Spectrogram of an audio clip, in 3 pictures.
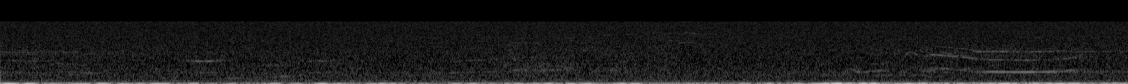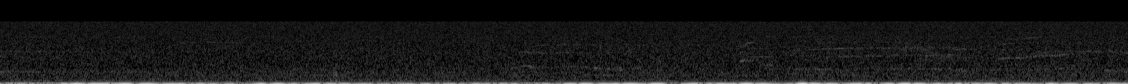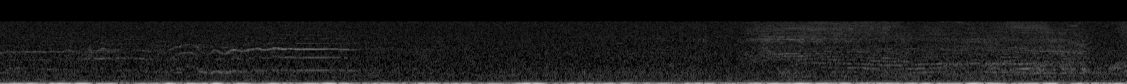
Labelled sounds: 1.9	2.3	killer whale, Bigg's (transient), 0.99 to 1.2 kHz
9.2	10.1	killer whale, Bigg's (transient), 1.1 to 2.1 kHz
19.4	19.6	killer whale, Bigg's (transient), 1.9 to 2.1 kHz
21.3	22.0	killer whale, Bigg's (transient), 1.2 to 1.6 kHz
22.5	23.8	killer whale, Bigg's (transient), 1.6 to 2.1 kHz
24.3	26.0	killer whale, Bigg's (transient), 1.3 to 2.5 kHz
30.0	30.6	killer whale, Bigg's (transient), 1.5 to 3.3 kHz
31.3	31.6	killer whale, Bigg's (transient), 0.86 to 0.96 kHz
32.6	33.3	killer whale, Bigg's (transient), 1.7 to 2.1 kHz

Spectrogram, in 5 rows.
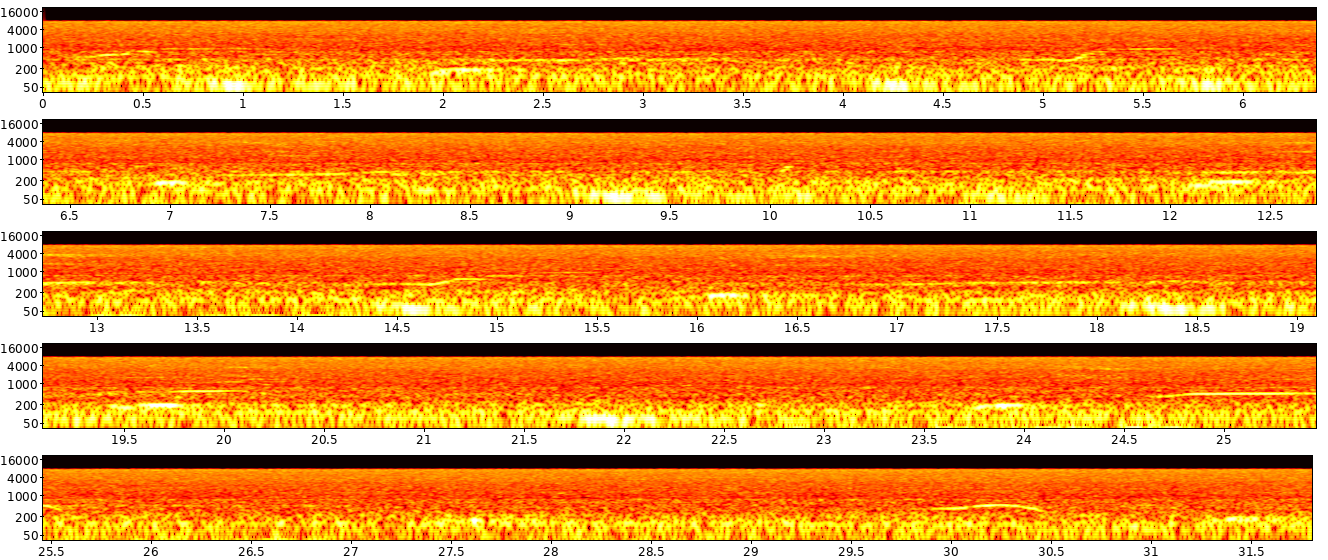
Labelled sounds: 0.6	0.9	humpback whale, 0.90 to 0.99 kHz
5.3	5.7	humpback whale, 0.83 to 1.0 kHz
12.6	12.9	humpback whale, 3.6 to 3.8 kHz
15.2	15.5	humpback whale, 0.93 to 0.99 kHz

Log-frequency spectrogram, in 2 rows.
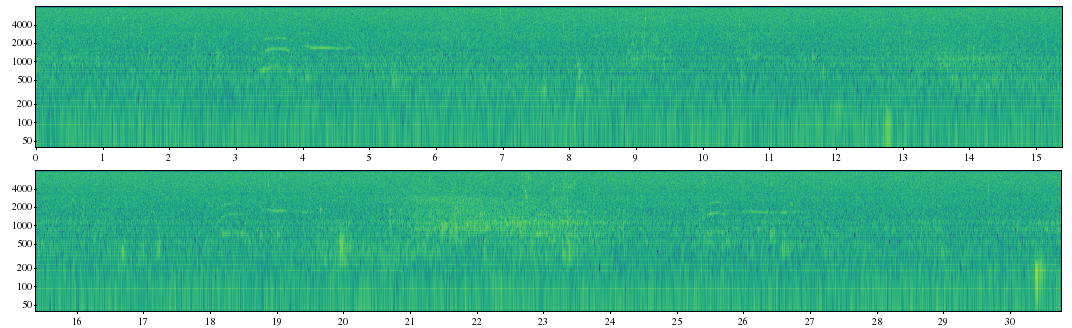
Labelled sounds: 3.3	5.3	killer whale, Bigg's (transient), Gulf of Alaska transient, 0.55 to 2.5 kHz
18.1	19.8	killer whale, Bigg's (transient), Gulf of Alaska transient, 0.53 to 2.4 kHz
25.3	27.0	killer whale, Bigg's (transient), Gulf of Alaska transient, 0.55 to 2.5 kHz

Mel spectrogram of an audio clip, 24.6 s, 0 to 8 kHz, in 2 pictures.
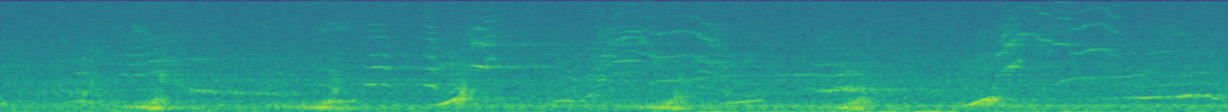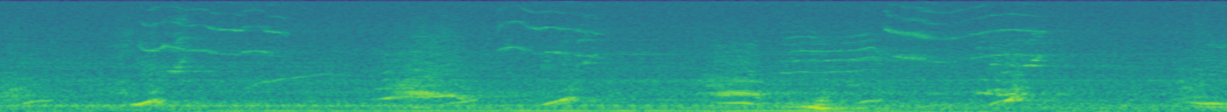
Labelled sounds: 1.2	2.1	humpback whale, 0.86 to 1.7 kHz
3.6	4.0	humpback whale, 1.1 to 1.9 kHz
4.7	5.0	humpback whale, 1.2 to 2.8 kHz
6.1	7.5	humpback whale, 0.83 to 5.5 kHz
7.9	8.2	humpback whale, 0.86 to 0.99 kHz
10.0	11.5	humpback whale, 0.80 to 6.8 kHz
13.6	15.6	humpback whale, 0.80 to 6.4 kHz
17.2	18.4	humpback whale, 1.6 to 6.4 kHz
20.1	22.8	humpback whale, 0.93 to 7.1 kHz

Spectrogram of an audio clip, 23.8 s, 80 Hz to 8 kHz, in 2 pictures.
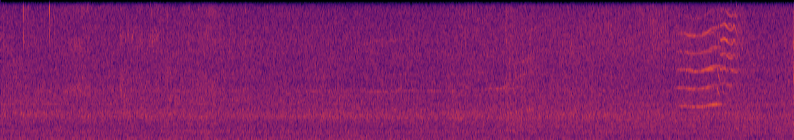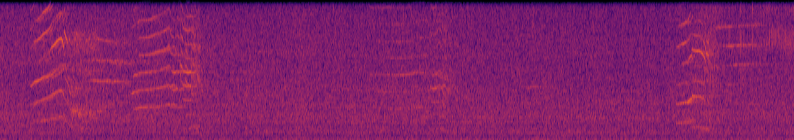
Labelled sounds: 17.6	18.7	killer whale, southern resident, 2.3 to 7.5 kHz

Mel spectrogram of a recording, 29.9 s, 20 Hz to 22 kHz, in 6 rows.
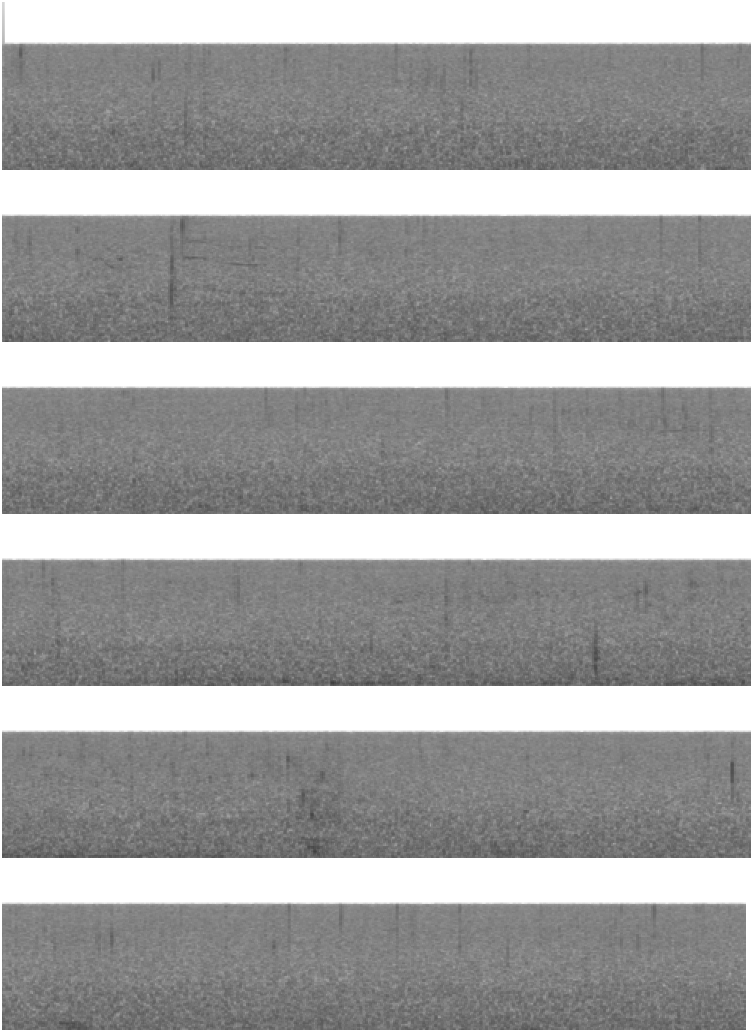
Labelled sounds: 6.5	6.7	killer whale, northern resident, A clan, AA subclan, 2.3 to 2.5 kHz

